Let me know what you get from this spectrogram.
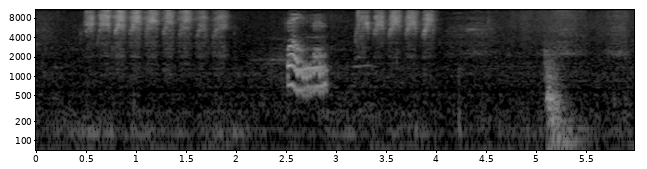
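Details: A mother cat and her kittens spend the day together indoors: a short harmonic meow rises near the middle, followed later by a brief low call, over a steady low hum and soft background rustling.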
